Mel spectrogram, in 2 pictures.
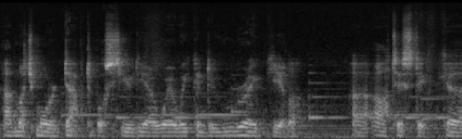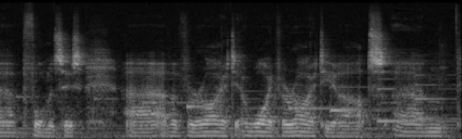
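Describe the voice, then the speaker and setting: A man's voice: fairly low pitch, level tone, moderate pace, over music. Enthusiastic man, slightly distant mic. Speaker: theatre member interviewed. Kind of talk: informal interview talk.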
